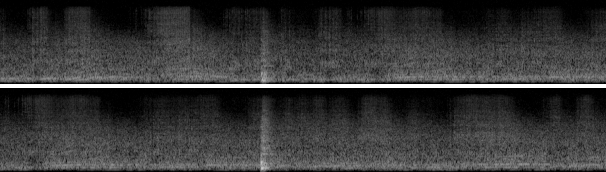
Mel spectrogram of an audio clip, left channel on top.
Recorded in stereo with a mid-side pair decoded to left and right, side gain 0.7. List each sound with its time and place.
2.6 s a snare drum: 55° right, 1.2 m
